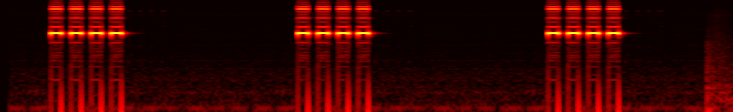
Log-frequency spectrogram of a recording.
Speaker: sound you're hearing is four beeps and which is your carbon monoxide alarm versus your smoke detector alarm which is only three beeps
